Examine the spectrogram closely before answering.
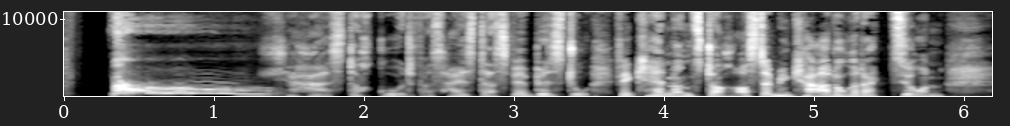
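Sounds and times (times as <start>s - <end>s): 
dog barking: 0.3s - 1.4s
speech: 1.6s - 6.1s.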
